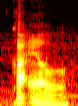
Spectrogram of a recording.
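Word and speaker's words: Kael: is it yeah his name is gonna be kyle okay yeah k-a-e-l okay what did you all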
